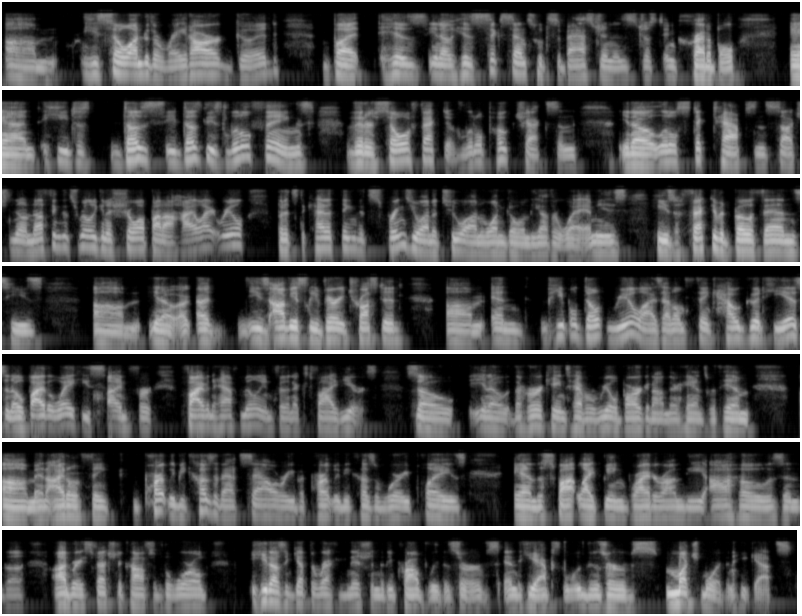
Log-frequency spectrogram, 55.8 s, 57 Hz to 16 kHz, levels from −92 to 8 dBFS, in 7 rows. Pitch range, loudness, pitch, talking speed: 105-130 Hz, -23 LUFS, 115 Hz, 195 wpm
